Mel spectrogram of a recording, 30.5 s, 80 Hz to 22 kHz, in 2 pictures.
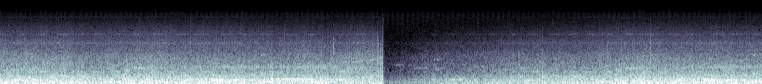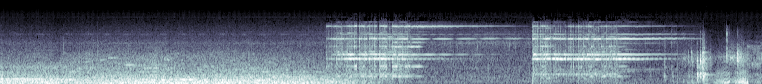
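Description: Steady outdoor city traffic noise, which drops out suddenly about eight seconds in and fades back up. Near the end a 1970s office desk telephone's bell rings twice, each ring about three seconds long.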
